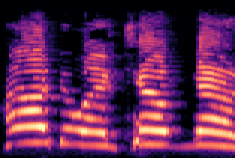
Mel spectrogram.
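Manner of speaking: high, loud, laughing question; laughing fluster. Real, not acted. Host fumbles the countdown, laughing and high. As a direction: laugh through the confusion.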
